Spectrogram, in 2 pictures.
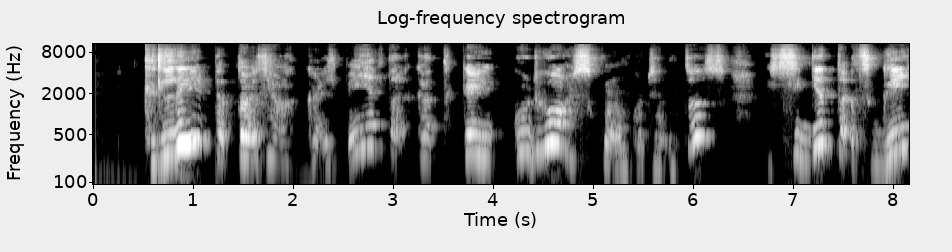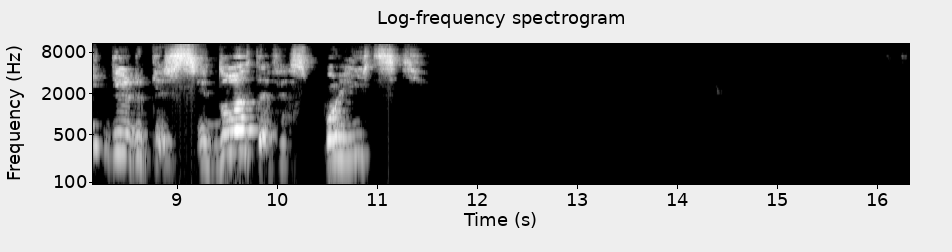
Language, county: Lithuanian, Vilnius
